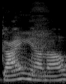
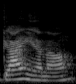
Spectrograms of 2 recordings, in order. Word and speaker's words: Guyana: A lot of people think that I say it wrong and that I mean to say Ghana, and I do not. I mean Guyana, which is in South America.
